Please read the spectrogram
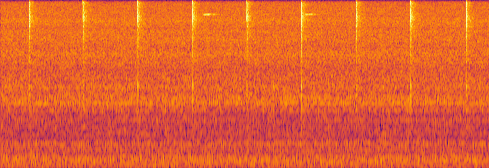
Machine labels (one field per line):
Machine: valve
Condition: normal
